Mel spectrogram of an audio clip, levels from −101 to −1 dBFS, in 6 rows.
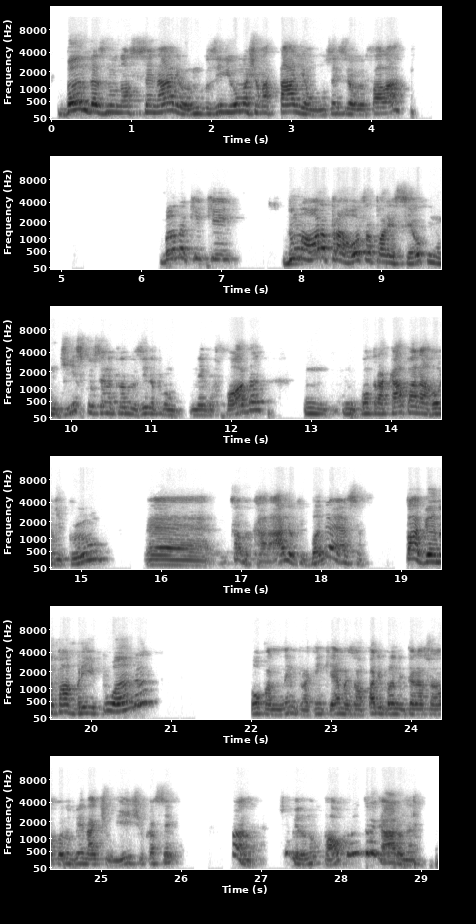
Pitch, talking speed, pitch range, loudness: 155 Hz, 160 wpm, 130-205 Hz, -27 LUFS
